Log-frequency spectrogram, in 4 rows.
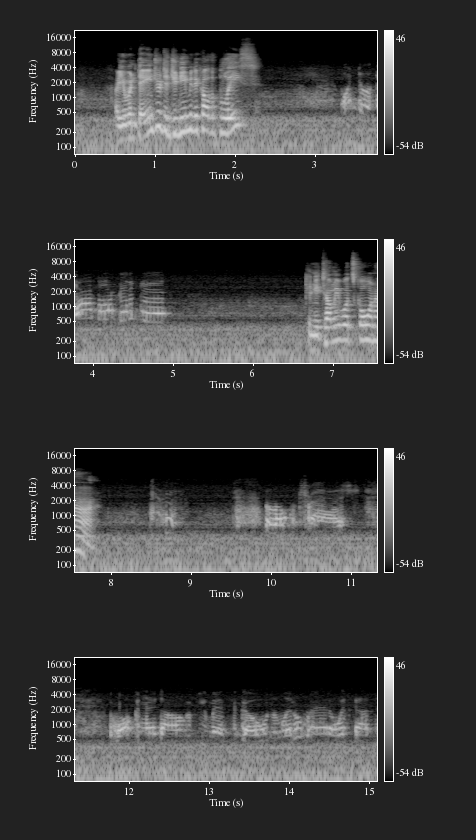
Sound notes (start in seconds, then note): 9.5 caller sobbing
